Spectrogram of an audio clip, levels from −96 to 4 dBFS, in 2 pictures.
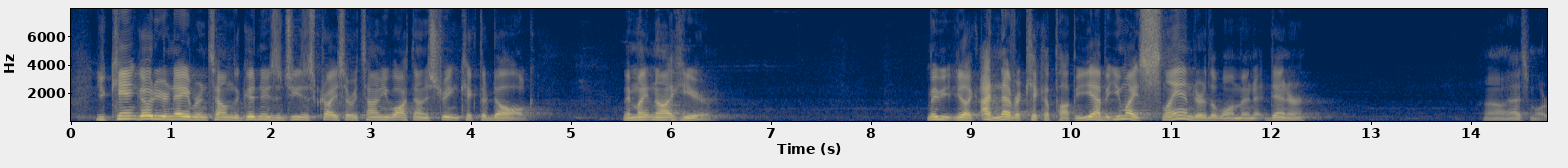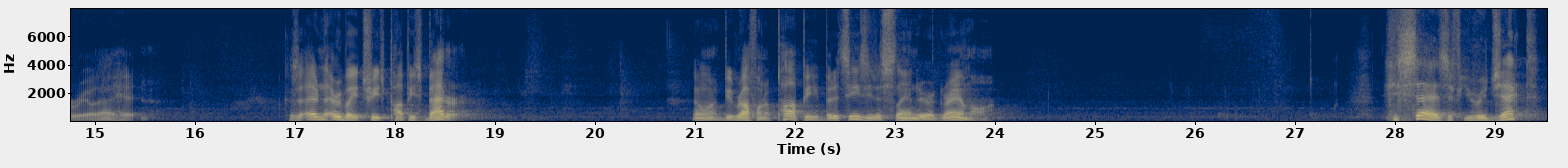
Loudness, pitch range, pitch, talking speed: -26 LUFS, 115-160 Hz, 140 Hz, 160 wpm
